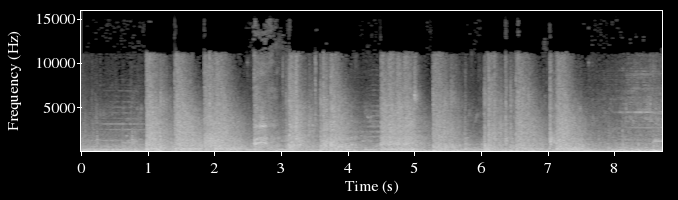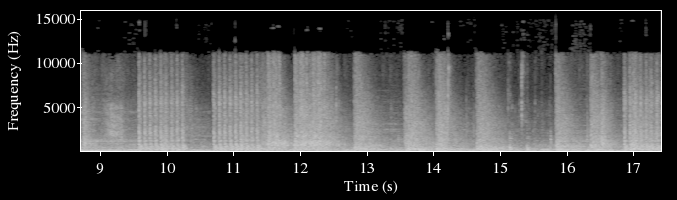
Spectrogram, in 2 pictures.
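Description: Machine-gun fire in repeated bursts during a firefight in an orchard: loud rapid cracking volleys with brief gaps, continuing throughout.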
